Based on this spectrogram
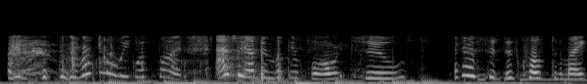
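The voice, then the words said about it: Squeaky voice. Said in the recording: “That squeaky voice.”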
